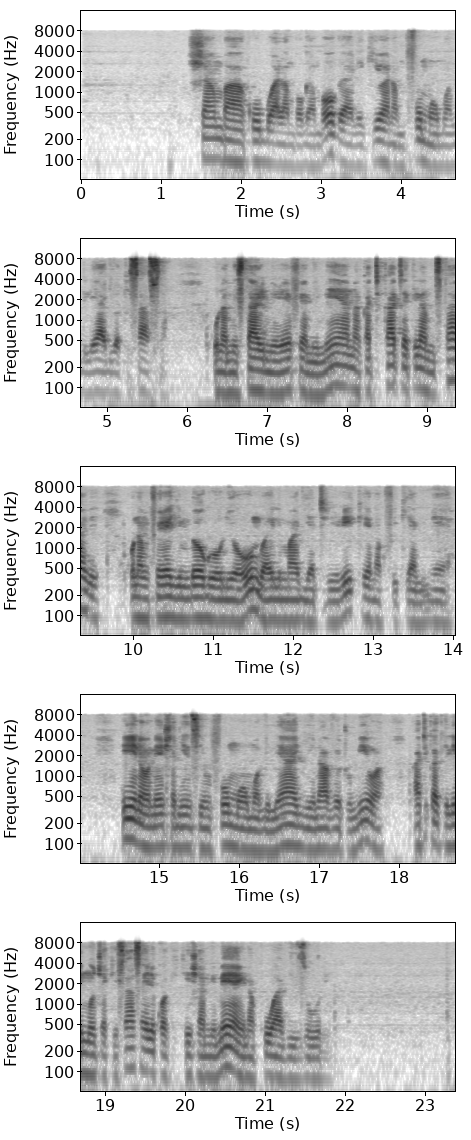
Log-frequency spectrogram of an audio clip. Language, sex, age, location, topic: Swahili, male, 25-35, Dar es Salaam, agriculture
